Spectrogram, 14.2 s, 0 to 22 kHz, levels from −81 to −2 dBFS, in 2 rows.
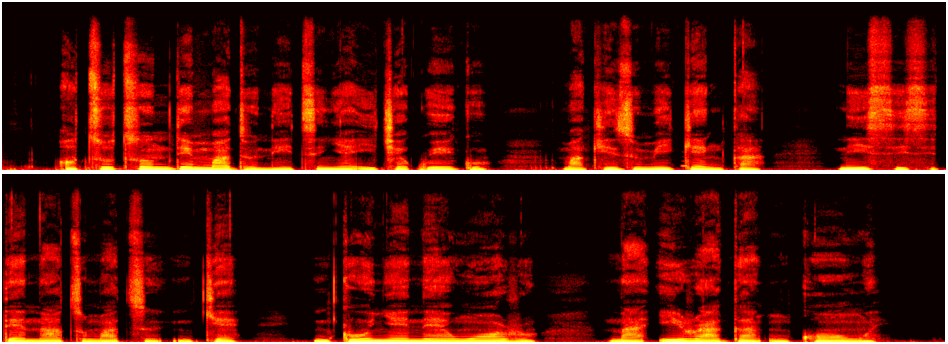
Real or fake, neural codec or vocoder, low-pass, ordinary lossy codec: real; none; 19.8 kHz; none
